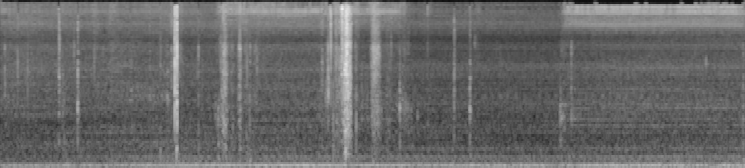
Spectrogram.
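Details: Car idling with a low engine hum: scattered, irregular sharp knocks and ticks come from behind the dash rather than the engine, traced to a failing HVAC recirculation door actuator.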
